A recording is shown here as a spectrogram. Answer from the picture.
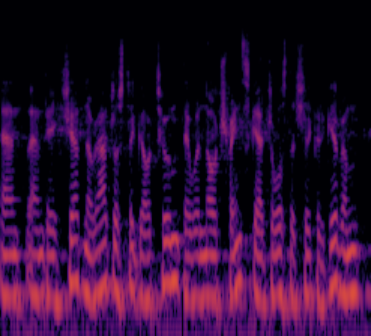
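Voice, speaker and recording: In a room with audible echo, a somewhat breathy man speaks with fairly even intonation. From Siberia, Russia. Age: 70s. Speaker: Bible teacher. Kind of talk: testimony.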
